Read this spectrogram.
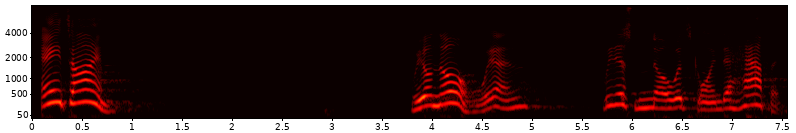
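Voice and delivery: high, loud, ringing proclamation; full-force preaching. Acted. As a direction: preach it out to the whole room. Reads scripture, then climaxes.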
